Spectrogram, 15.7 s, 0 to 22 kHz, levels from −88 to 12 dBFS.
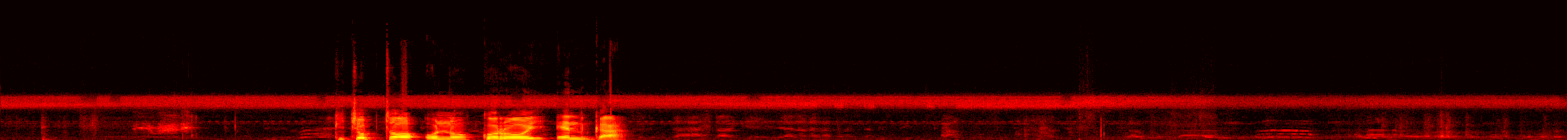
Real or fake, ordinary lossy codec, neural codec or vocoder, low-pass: fake; MP3, 96 kbps; vocoder, 44.1 kHz, 128 mel bands every 512 samples, BigVGAN v2; 19.8 kHz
